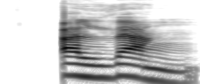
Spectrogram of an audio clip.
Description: Transcrición fonética
alˈdaŋ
